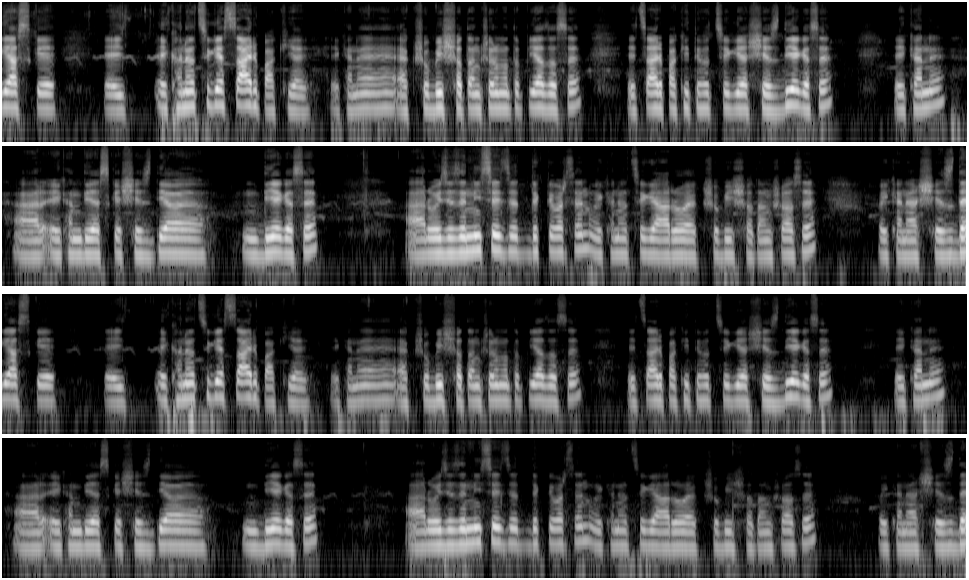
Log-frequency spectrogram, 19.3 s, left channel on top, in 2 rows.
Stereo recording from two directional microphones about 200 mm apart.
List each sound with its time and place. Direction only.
0.0 s speech: centre (ahead or behind)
